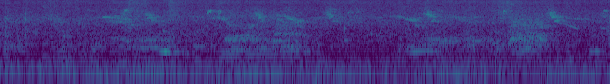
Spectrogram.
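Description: Chickens clucking, with short high bird chirps coming again and again throughout.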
